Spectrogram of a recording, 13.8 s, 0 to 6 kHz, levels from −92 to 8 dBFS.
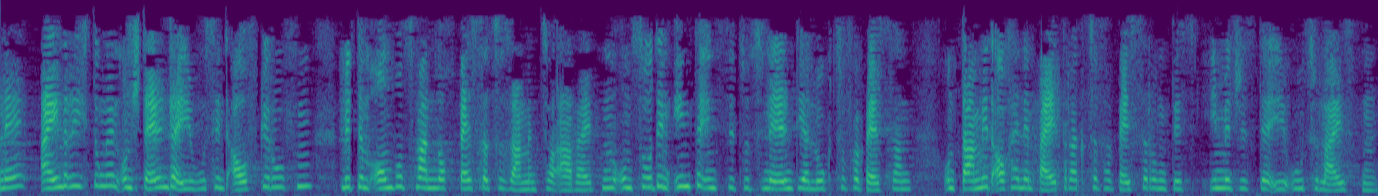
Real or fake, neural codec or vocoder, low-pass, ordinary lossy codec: real; none; 5.4 kHz; AAC, 24 kbps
